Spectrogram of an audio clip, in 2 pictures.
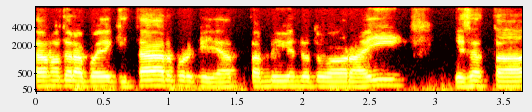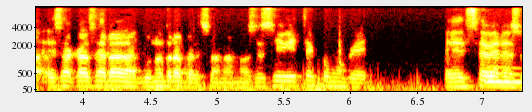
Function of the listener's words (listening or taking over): taking over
